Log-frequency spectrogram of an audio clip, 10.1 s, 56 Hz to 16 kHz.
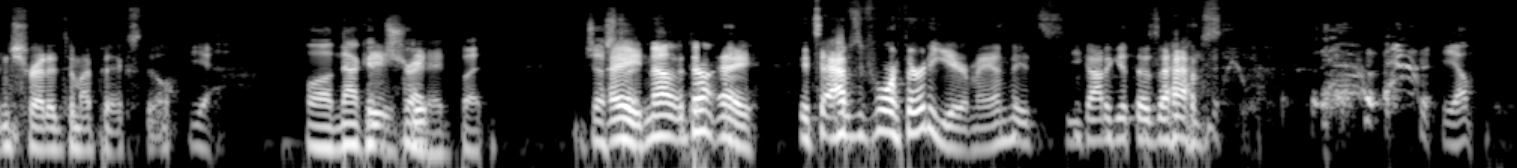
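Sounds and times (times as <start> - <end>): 
speech: 0.0 - 10.0
short rough coughs: 8.0 - 9.8.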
